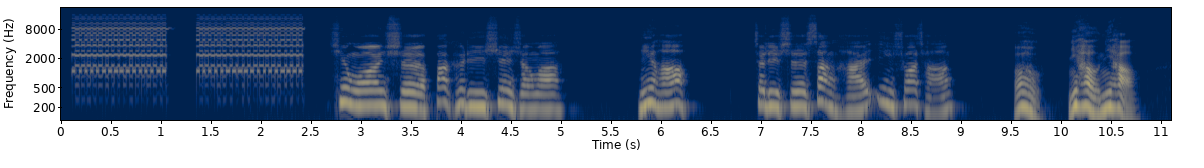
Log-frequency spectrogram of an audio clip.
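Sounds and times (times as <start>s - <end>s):
telephone bell ringing: 0.1s - 2.5s
speech: 2.7s - 5.1s, 5.8s - 10.8s.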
